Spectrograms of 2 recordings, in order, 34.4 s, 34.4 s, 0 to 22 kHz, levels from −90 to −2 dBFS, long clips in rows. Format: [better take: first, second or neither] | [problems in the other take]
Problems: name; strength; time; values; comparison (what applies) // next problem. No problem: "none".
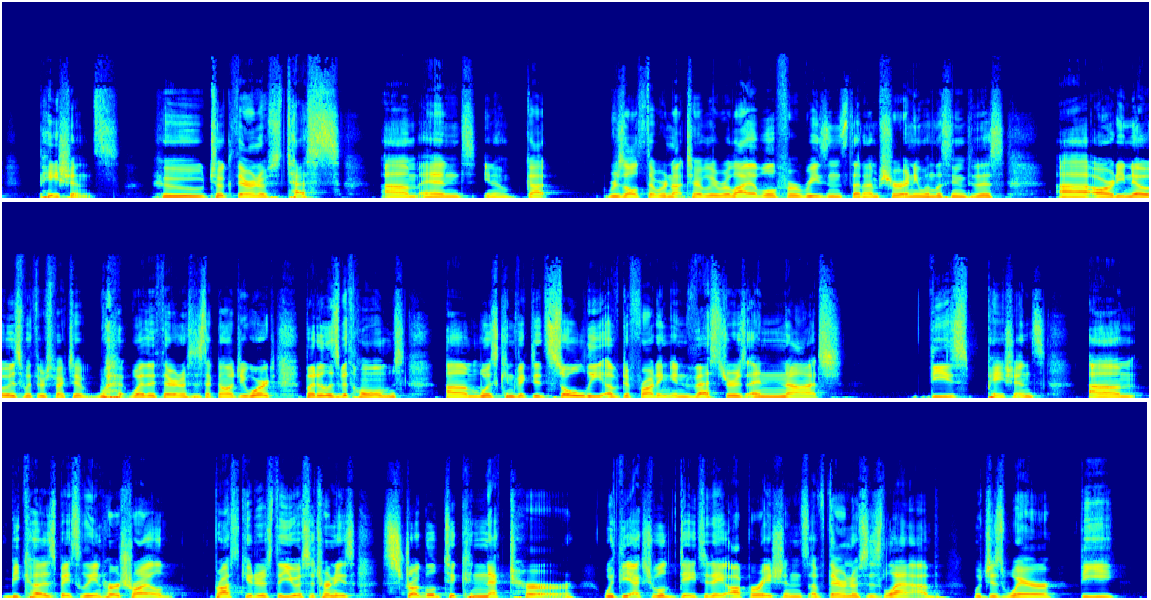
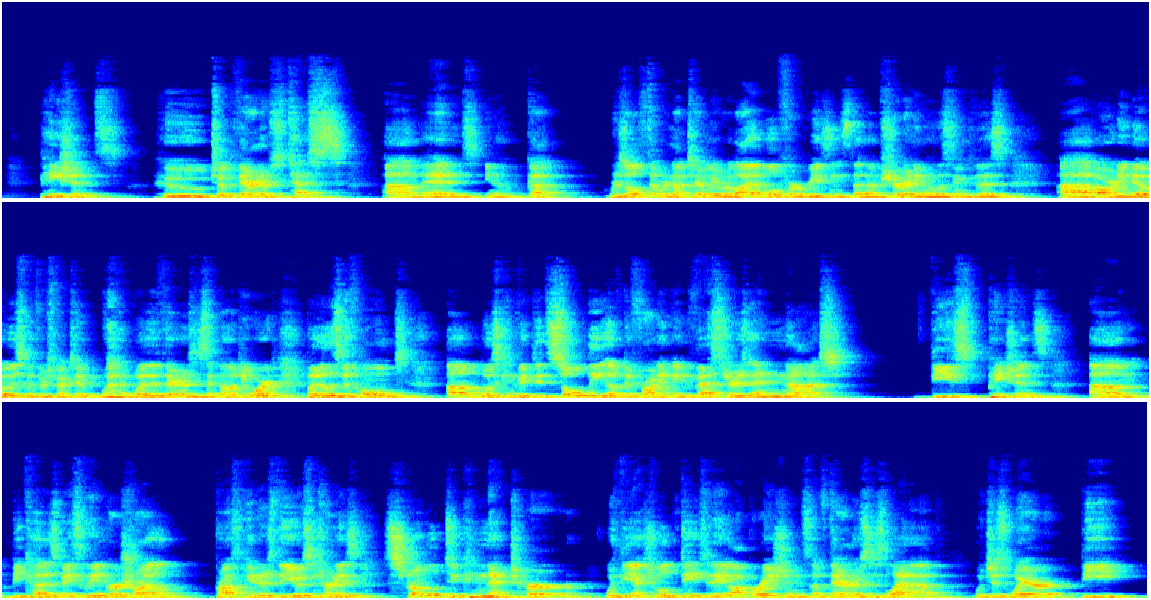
first | off-mic speech; far // room echo; noticeable; dies away in 0.7 s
